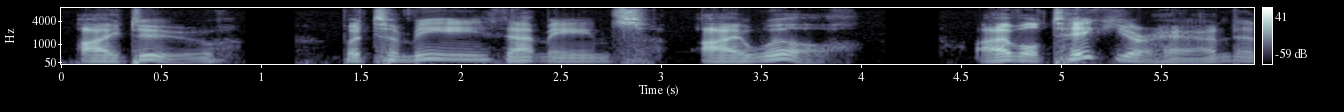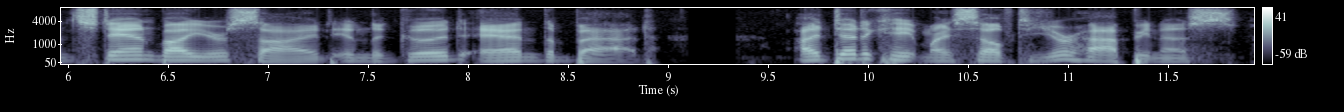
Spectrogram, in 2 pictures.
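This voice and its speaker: A man's voice: mid-range voice, pushed and bright, dry recording, heavily acted, low-quality recording. A man voicing a proud, determined young groom.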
